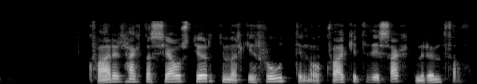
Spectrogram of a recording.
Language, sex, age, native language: Icelandic, male, 30-39, Icelandic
